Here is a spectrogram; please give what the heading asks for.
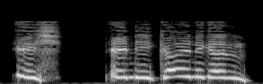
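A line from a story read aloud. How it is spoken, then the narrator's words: Calling out. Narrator (German): rief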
